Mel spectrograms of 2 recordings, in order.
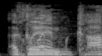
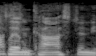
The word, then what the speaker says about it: Klim Kostin: If you're Jordan Kyrou, if you are Kim Kostin, isn't that Kostin? – Klim Kostin. – Klim Kostin, yeah. Don't get his name wrong.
